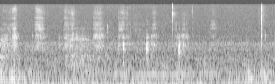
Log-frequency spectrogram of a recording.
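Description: Faint, scattered light clicks and small handling noises, a dozen or so over a few seconds, from a small vape device being handled in the hands.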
